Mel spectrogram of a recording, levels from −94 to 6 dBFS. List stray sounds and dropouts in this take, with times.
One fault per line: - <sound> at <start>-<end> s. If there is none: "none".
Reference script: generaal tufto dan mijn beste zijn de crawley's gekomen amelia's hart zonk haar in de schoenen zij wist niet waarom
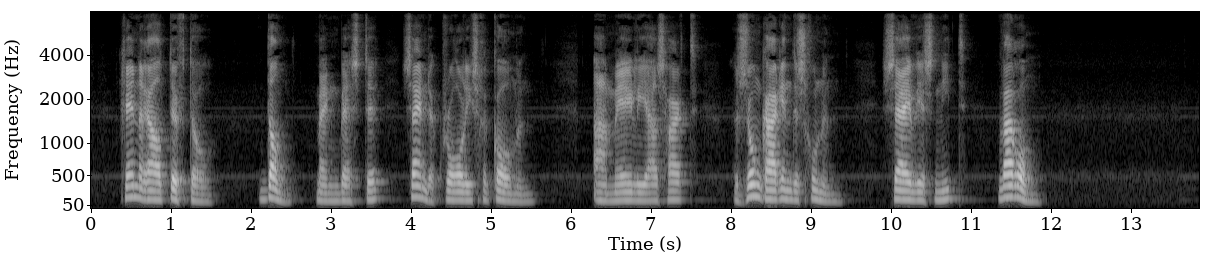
none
